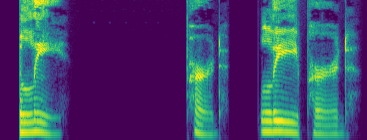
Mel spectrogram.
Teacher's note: Emphasize lep and soften erd.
